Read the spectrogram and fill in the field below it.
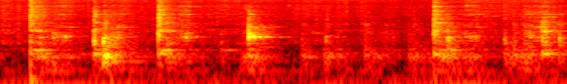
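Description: Cabbage and lentils frying in a pan are stirred in a handful of sharp scraping strokes, each one a brief sizzling scrape with soft frying hiss in the gaps between them.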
